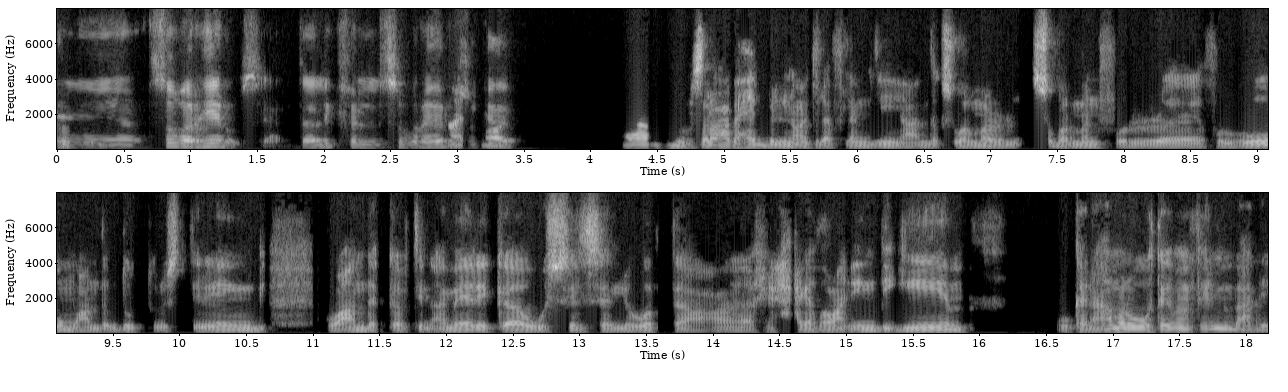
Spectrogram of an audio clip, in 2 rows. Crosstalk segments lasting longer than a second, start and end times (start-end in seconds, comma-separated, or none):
none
